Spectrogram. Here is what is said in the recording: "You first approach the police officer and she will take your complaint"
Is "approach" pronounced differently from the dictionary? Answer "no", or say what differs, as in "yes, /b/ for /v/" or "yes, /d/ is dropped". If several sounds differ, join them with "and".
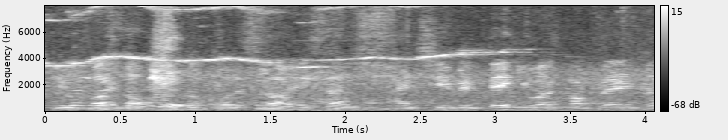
yes, /ɹ/ is dropped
